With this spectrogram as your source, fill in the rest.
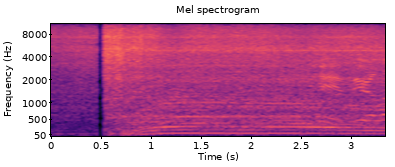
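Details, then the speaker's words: B58-swapped BMW E24 petrol six, after the plugs were cleaned: it revs and holds a raised speed with a wavering drone, still misfiring though much better. "Okay, we still got a miss. A lot better. That's a lot better."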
